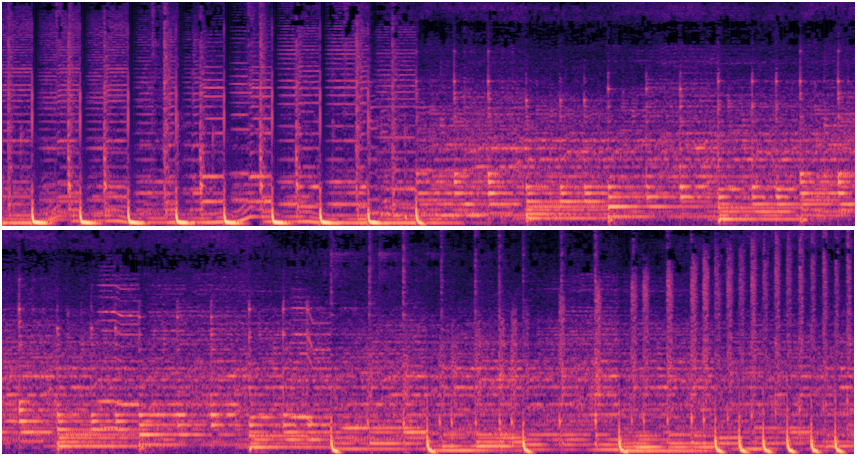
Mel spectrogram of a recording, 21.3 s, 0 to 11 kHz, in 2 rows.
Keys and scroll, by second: 12.7 ctrl+s.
